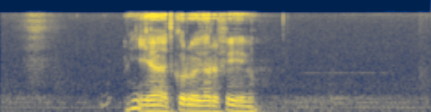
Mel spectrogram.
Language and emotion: Russian, neutral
